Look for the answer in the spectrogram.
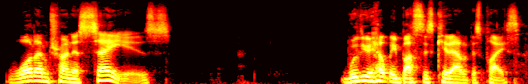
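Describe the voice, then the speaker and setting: Man acting an awkward man, expressive pitch. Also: unhurried, slightly rough, exaggerated voice. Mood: awkward, earnest. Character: awkward, earnest man trying to be kinder.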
